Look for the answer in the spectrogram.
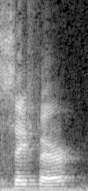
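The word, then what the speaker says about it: Sefer (ספר): It starts here, up in this upper right-hand corner, and it says Sefer. That's an S and a soft P. And an R, Sefer Torah, okay?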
